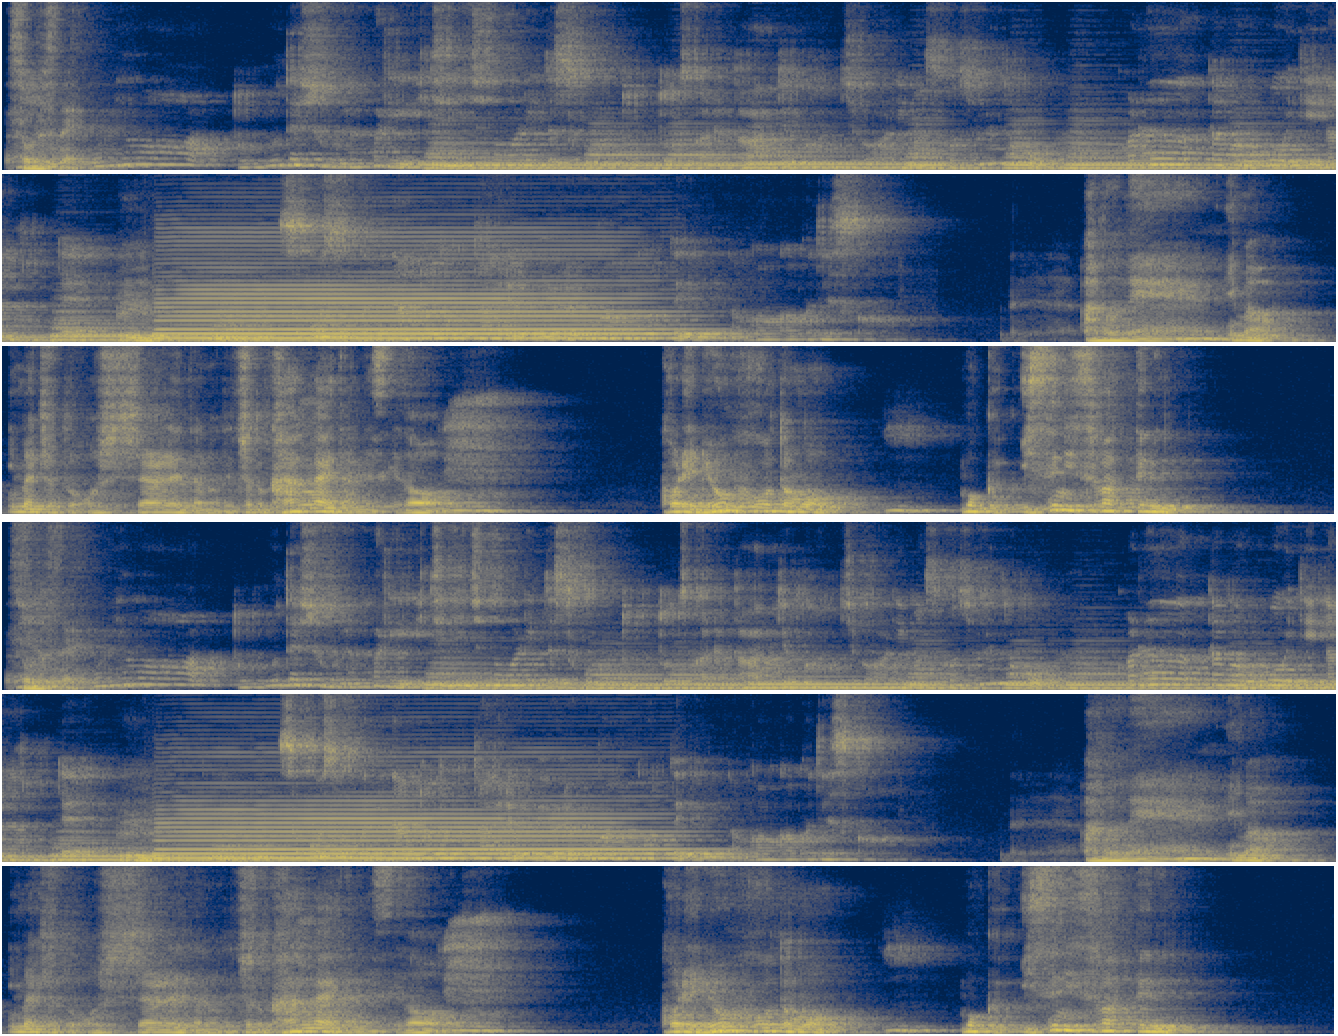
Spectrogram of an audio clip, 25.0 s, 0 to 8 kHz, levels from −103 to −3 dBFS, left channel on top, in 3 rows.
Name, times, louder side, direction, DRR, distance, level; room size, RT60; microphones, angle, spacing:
voice 1, 0.0-0.5 9.0-9.3 15.1-16.3 16.7-19.4 20.8-21.9 22.7-24.0, left 1 dB, 40° left, 4 dB, 6.0 m, -23 dB
voice 2, 0.6-6.7 7.0-8.4 8.7-8.9 9.6-9.8 10.1-13.8 15.6-16.0 18.5-18.6 19.4-19.7 22.2-22.4, equal, 20° right, 0 dB, 7.2 m, -31 dB
sound 1, 2.6-10.6, equal, 60° left, 5.4 m, -29 dB
Wind instrument woodwind instrument, 9.2-12.9, left 1 dB, 15° left, 1.6 m, -24 dB
26.5 x 25.0 x 7.7 m, 0.87 s
head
